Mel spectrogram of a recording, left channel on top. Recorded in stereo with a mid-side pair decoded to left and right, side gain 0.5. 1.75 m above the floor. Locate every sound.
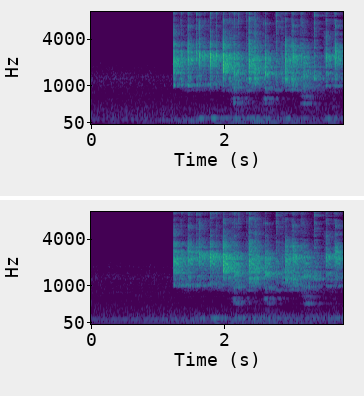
1.2 s typing on a keyboard: 40° left, 0.6 m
